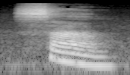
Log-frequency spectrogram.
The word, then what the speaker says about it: psalm: Now, let's look at where this sounds, the letter P is silent. It is silent in words such as cupboard, cause, cause, cool, psalm, receipts, receipts, and so on.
